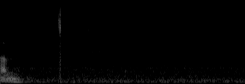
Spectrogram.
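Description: A man's voice trailing off at the start, then a single short, sharp click about half a second in, followed by near silence with faint room tone.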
